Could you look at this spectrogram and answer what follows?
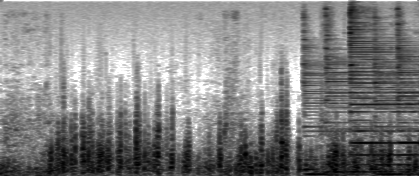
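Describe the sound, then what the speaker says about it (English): Wind gusting outdoors beside a Norwegian lake, a low irregular rumble of buffeting gusts against the microphone that rises and falls in uneven waves, then gives way to a brief brighter tonal whine near the end. "Yeah, it's a little bit windy."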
